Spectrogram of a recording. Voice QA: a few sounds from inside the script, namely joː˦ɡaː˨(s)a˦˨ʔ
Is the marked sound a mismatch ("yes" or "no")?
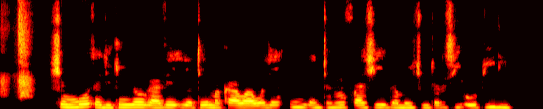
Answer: yes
